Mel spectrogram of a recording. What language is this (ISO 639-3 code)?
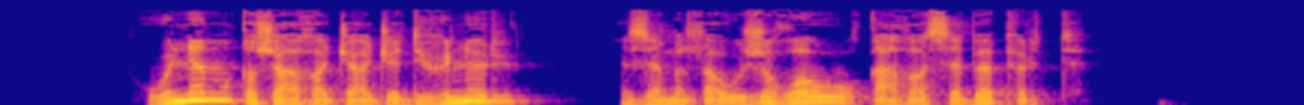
kbd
